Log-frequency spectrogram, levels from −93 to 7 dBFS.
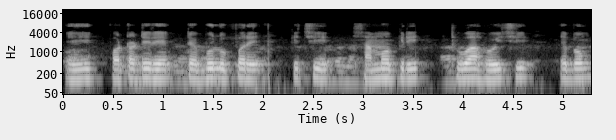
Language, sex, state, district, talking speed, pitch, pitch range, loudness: Odia, male, Odisha, Malkangiri, 125 wpm, 145 Hz, 135-145 Hz, -19 LUFS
